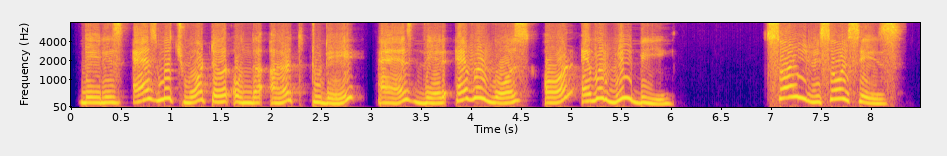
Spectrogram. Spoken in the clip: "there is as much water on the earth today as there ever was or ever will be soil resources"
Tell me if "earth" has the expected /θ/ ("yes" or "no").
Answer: no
